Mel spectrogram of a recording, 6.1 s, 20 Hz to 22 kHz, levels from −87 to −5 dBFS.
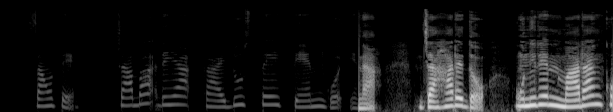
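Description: From the start to 3.60 s the speech sits about 34 dB below its level in the rest of the clip, leaving only a weak residue of the sound. This is most likely one channel inverted: with one side's polarity reversed, the material shared by both channels cancels when they are folded to mono, and only the difference between them survives. On the waveform the envelope stays collapsed near the baseline until 3.60 s, then jumps up to full level. A spectrogram shows that opening stretch nearly empty across all frequencies.

Throughout the clip there is plainly audible damage from HE-AAC compression, here at a low rate that fits around 24 kbps. Only the lower spectrum is coded directly. The treble is rebuilt by copying lower bands upward under a coarse envelope, so its harmonics do not line up with those beneath the crossover, and s sounds come out gritty, metallic or lispy. On a spectrogram nothing appears above 15.5 kHz, and the upper band shows blocky, repeated patterns rather than fine detail.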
